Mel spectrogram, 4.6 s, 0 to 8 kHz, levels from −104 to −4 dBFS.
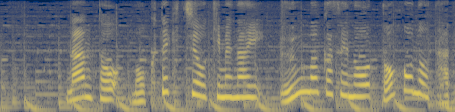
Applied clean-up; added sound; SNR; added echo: none; none; none; none.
